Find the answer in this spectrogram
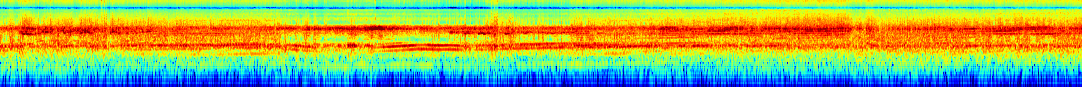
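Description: Racing car's engine running hard, heard from inside the car. The revs dip and recover about five seconds in, then climb steadily as the car accelerates down the straight.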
